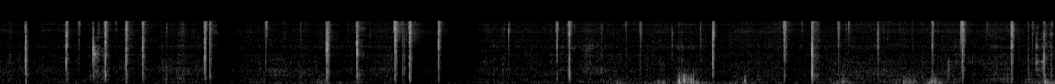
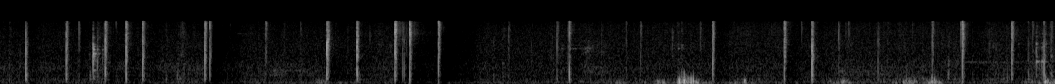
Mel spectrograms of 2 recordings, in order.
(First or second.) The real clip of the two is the second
